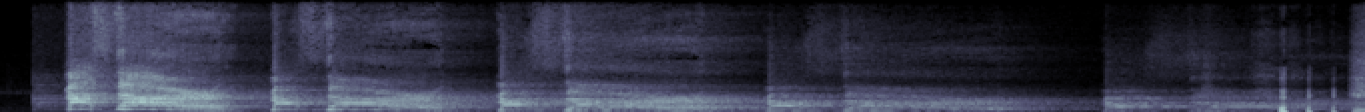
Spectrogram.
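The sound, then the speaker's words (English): A tape reel on a pre-Pro Tools recording is slowed by hand, just before the slow section of the song. Loud, shouted-sounding voices sag and drag downward in pitch over several phrases, each warble sinking lower before the next starts. “they're like putting their hand on the reel and slowing it down.”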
